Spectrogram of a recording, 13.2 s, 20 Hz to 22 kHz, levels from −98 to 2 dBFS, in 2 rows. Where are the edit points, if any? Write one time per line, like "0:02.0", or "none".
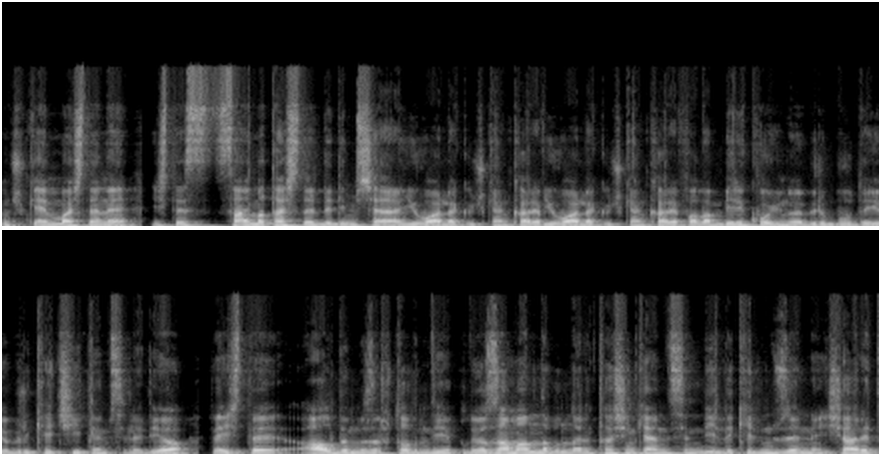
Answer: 0:04.0
0:09.4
